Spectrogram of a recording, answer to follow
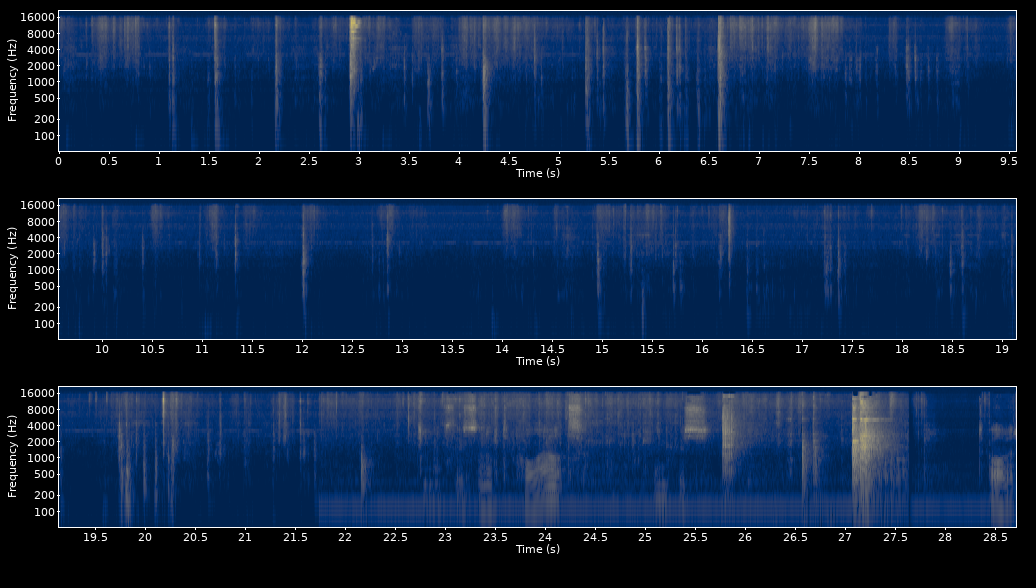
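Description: A brass tool clicking and scraping on the steel butt plate and screws of a Carcano rifle stock: many quick, sharp metal clicks at first, thinning out later. A steady low hum starts about three-quarters of the way in, and a single loud knock comes just before the end.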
